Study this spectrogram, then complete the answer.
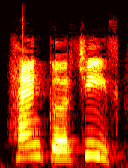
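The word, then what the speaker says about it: handkerchief: हैंकर, चीफ। पहले भी बताया था मैंने पढ़ाते हुए कि डी इसमें साइलेंट होता है, इसकी आवाज नहीं आती।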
